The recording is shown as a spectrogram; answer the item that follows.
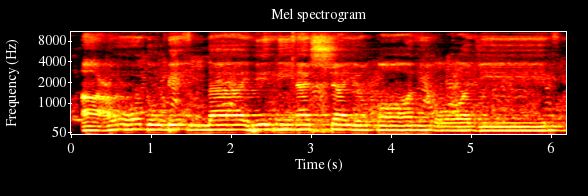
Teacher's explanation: Ingat ya, hamzah sama ainnya itu tidak bersatu. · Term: makhraj ain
